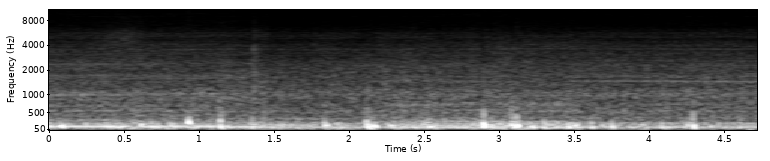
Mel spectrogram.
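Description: Harley-Davidson Road Glide Ultra's Milwaukee-Eight V-twin running while riding, with wind buffeting the microphone. The engine's low drone eases off about a second and a half in.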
